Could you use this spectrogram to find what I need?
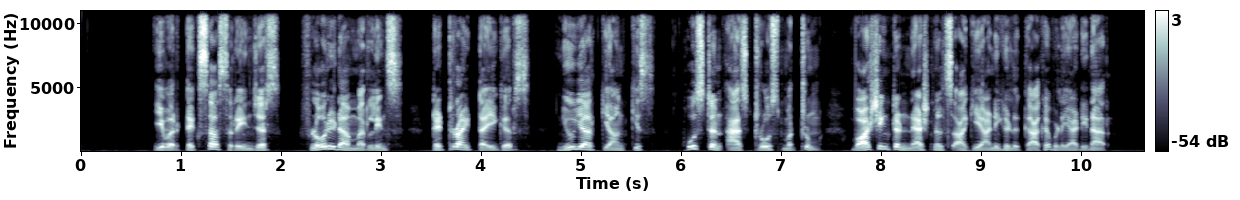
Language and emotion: Tamil, neutral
